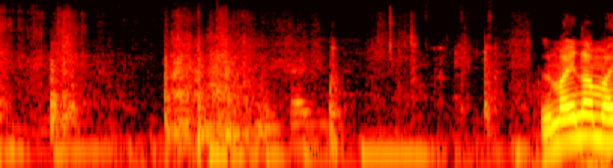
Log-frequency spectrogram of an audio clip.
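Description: A knife cuts through roasted meat.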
